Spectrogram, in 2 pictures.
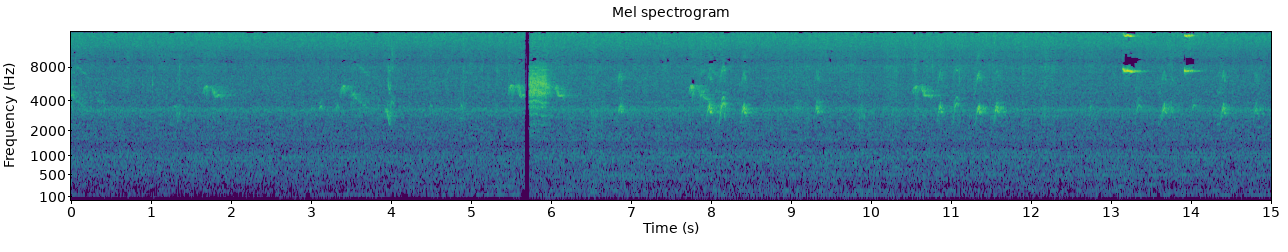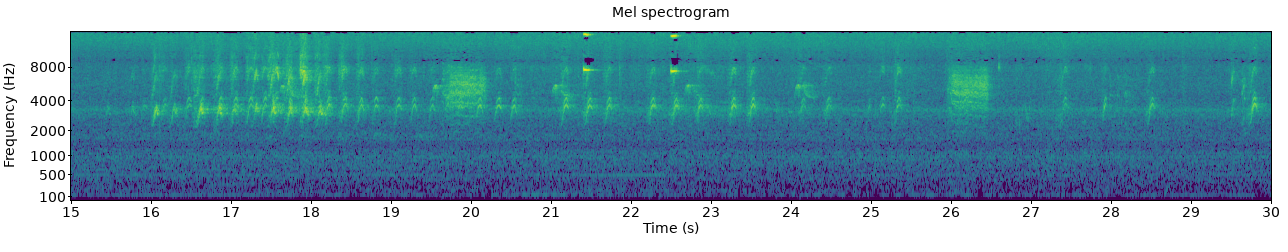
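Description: Small birds chirping in short, scattered high calls, with a quick run of chirps about halfway through, over faint steady background noise.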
